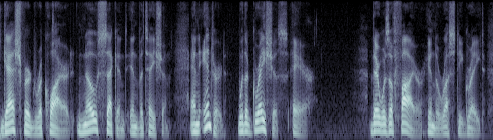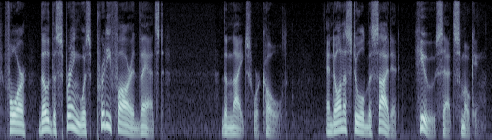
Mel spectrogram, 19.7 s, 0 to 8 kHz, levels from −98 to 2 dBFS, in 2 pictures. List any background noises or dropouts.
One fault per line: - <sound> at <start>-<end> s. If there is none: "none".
none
